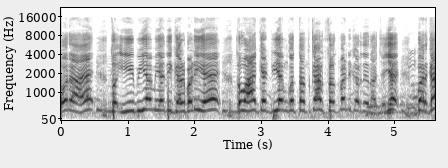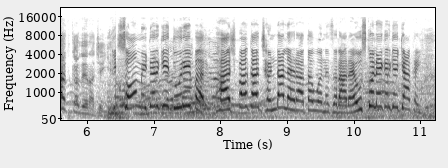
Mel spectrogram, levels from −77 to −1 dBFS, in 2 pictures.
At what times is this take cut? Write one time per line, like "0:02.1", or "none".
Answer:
none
